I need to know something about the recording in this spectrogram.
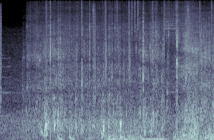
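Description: A big hooked fish thrashing at the surface beside a boat, water splashing and sloshing in short irregular bursts as it is brought to the landing net.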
